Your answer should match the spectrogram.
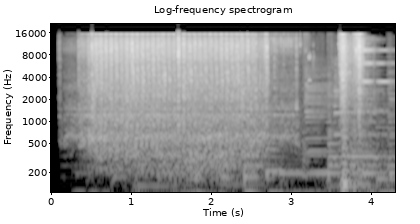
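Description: Intro sting for a channel logo: a loud, fast rattling buzz for about two seconds, then cut to a short music tag with held notes and two bright crashes near the end.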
